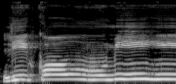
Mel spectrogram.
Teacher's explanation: موٹا کر کے پڑھنا ہے، آگے میم کے نیچے زیر ہے، ہا کے نیچے کھڑی زیر ہے، اس کو تھوڑا سا لمبا کر کے پڑھیں گے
